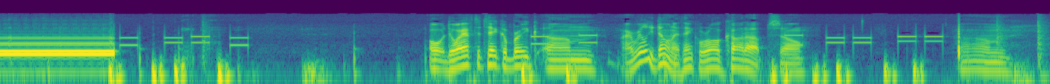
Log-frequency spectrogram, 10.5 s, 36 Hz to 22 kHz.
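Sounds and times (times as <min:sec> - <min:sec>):
telephone dial tone: 0:00.0 - 0:02.5
touch-tone beeps as a phone number is dialed: 0:00.0 - 0:02.5, 0:08.3 - 0:09.5
speech: 0:04.3 - 0:08.3.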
